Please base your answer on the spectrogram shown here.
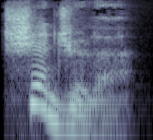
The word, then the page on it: scheduler: British English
